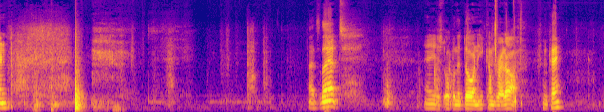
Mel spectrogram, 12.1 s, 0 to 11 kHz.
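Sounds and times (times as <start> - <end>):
heavy thump: 0.7 - 1.8.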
